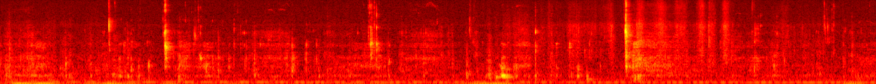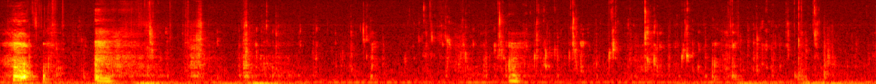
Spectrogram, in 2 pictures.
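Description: Close-miked eating sounds: a man chewing and biting grilled sausage and meat, with scattered wet smacks and clicks. A plastic fork pokes into the meat, and the loudest smack comes about twelve seconds in.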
